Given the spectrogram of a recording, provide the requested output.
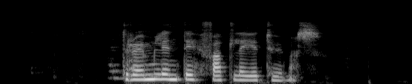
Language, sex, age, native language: Icelandic, female, 30-39, Icelandic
